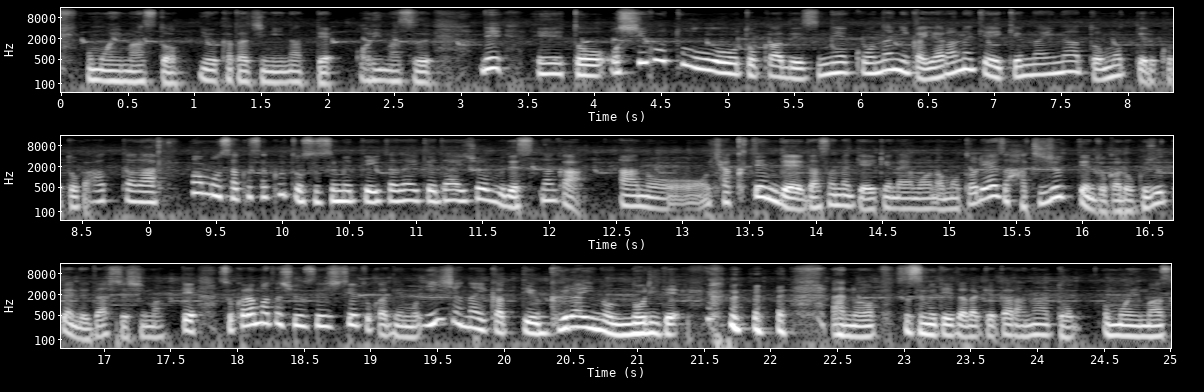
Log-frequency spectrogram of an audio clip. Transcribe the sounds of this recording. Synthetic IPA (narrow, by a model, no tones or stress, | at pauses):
o̞mo̞imasɨ̥t̪o̞jɯ̟ːkat̪at͡ɕiɲ̟inat̪ːe̞o̞ɾʲimasɨd̪e̞ | eːt̪o̞oɕiɡo̞t̪o̞t̪o̞kad̪e̞sɨne̞ko̞ːnaɲ̟ikajaɾanakʲaikʲe̞nainat̪o̞ːmo̞t̪ːe̞ɾɯ̟ko̞t̪o̞ɡa̰ːt̪ːaɾa | mamo̞ːsakɯ̟sakɯ̟t̪o̞sɨsɨme̞t̪e̞it̪ad̪ait̪e̞d̪aiʑo̞ːbɯ̟d̪e̞sɨ̥nãŋka̰ː | no̞̰çʲakɯ̟̥t̪ẽ̞nd̪e̞d̪asanakʲaikʲe̞naimo̞no̞̰mo̞t̪o̞ɾʲijaizɨhat͡ɕiʑɨt̪ːẽ̞nt̪o̞kaɾo̞kɯ̟ʑɨt̪ːẽ̞nd̪e̞d̪aɕi̥t̪e̞ɕimat̪ːe̞so̞kːoɾamat̪aɕɨːse̞ːɕi̥t̪e̞t̪o̞kad̪e̞mo̞iːʑanaikat̪ːe̞jɯ̟ːɡɯ̟ɾaino̞no̞ɾʲid̪e̞ | ano̞sɨsɨme̞t̪e̞it̪ad̪ake̞t̪aɾanat̪o̞ːmo̞imasɨ̥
